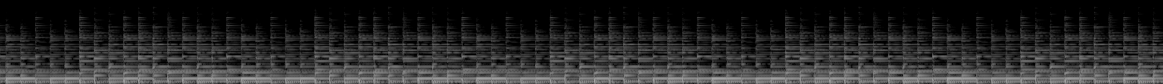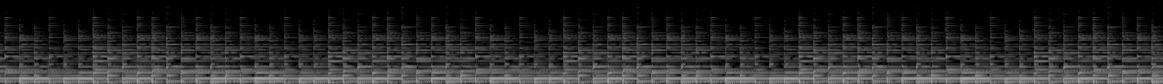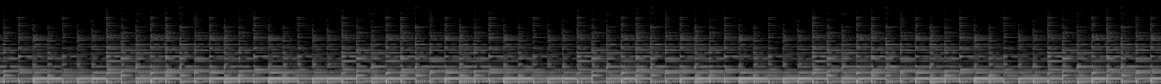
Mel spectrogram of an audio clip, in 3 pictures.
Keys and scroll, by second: 25.4 2, 33.3 ctrl+F9, 34.2 ctrl+p.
